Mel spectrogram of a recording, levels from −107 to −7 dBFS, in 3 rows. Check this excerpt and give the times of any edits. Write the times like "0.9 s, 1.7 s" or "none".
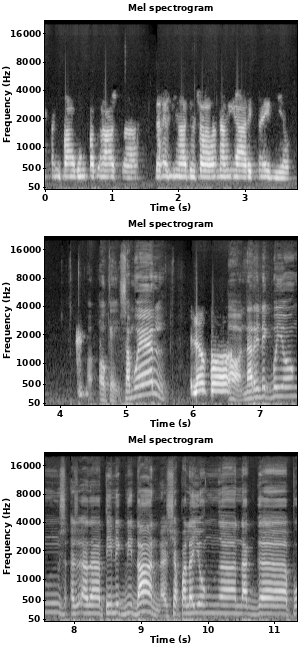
none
